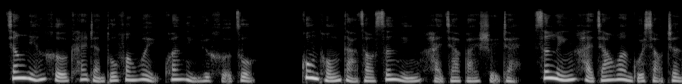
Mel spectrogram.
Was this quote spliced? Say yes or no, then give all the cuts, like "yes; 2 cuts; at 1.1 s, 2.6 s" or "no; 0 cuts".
yes; 1 cut; at 5.3 s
